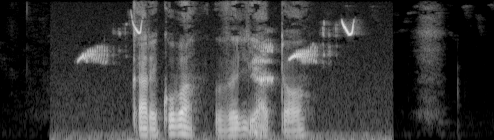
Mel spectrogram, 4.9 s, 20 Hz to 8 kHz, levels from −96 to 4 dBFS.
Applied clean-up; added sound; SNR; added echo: none; Bird; -4 dB; none.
